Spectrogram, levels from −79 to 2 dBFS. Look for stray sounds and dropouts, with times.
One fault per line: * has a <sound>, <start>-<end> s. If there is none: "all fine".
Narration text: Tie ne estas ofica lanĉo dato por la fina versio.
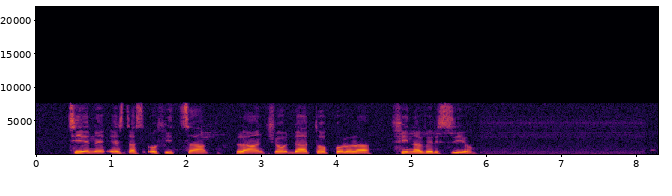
all fine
